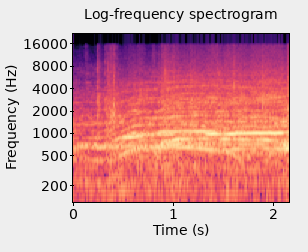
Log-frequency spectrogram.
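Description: Crowd of party guests cheering and whooping together, with hand clapping, swelling louder about half a second in.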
